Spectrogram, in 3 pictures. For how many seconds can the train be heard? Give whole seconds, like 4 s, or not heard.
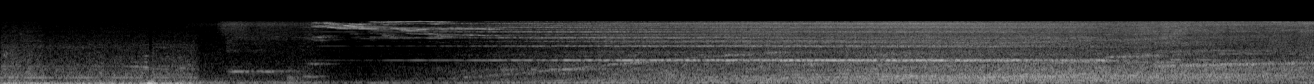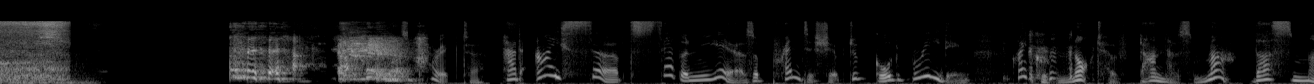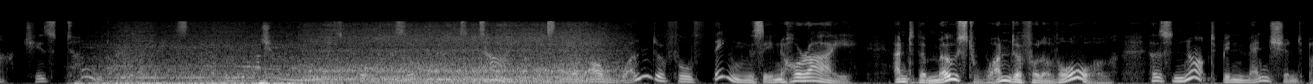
20 s.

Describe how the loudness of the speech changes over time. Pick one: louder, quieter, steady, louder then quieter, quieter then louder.
louder.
